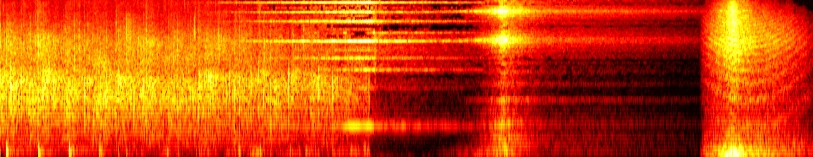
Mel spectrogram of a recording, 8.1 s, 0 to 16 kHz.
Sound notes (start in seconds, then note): 3.2 metallic swishing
